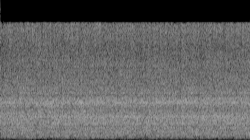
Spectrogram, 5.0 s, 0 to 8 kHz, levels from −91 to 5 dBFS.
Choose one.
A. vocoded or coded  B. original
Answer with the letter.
A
